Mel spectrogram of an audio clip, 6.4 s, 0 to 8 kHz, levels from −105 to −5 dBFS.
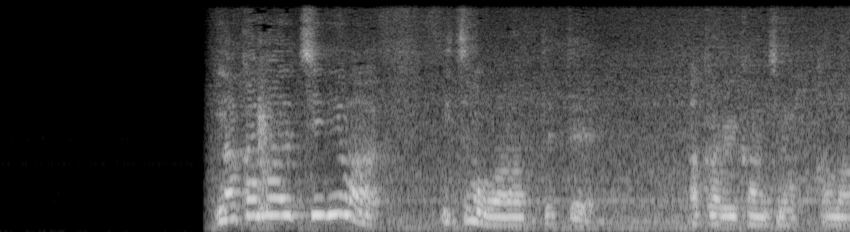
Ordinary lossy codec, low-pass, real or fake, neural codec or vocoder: none; 7.2 kHz; real; none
